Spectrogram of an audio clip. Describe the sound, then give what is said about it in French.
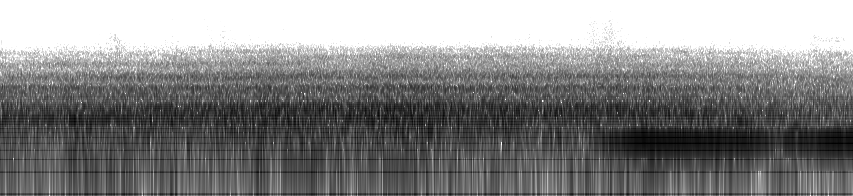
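A train rumbles past in Angoulême, a steady, loud roar of wheels and engine noise, with a sustained humming tone rising in toward the end. “C'est le train.”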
